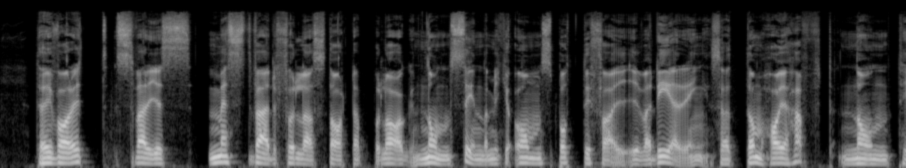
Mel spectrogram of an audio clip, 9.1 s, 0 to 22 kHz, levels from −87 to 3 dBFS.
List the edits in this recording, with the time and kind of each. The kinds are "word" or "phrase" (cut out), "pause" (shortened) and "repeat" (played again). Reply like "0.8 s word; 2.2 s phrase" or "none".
none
